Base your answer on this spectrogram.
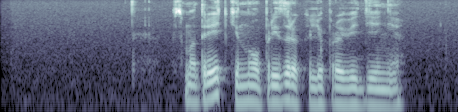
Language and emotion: Russian, neutral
